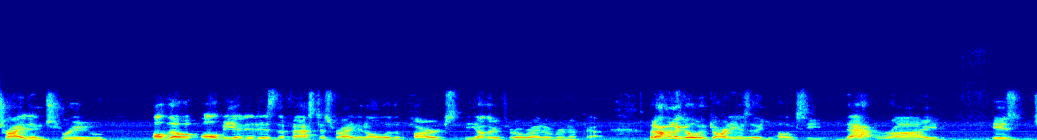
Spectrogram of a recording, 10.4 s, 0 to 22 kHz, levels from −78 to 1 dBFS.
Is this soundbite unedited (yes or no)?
yes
